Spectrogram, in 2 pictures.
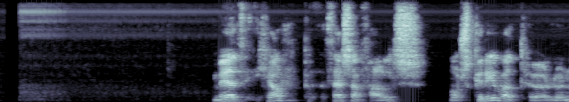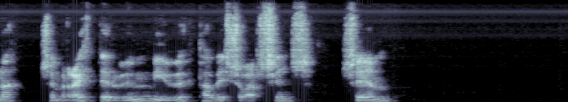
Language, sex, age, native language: Icelandic, male, 60-69, Icelandic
